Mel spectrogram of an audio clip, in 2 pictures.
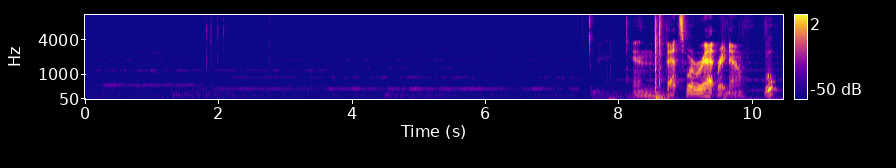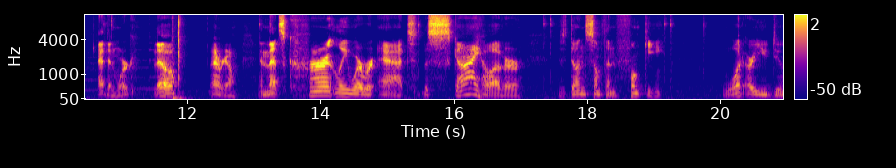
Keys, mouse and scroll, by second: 8.6 space, 11.9 space, 13.1-14.5 drag, 17.4 click, 19.2 click.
